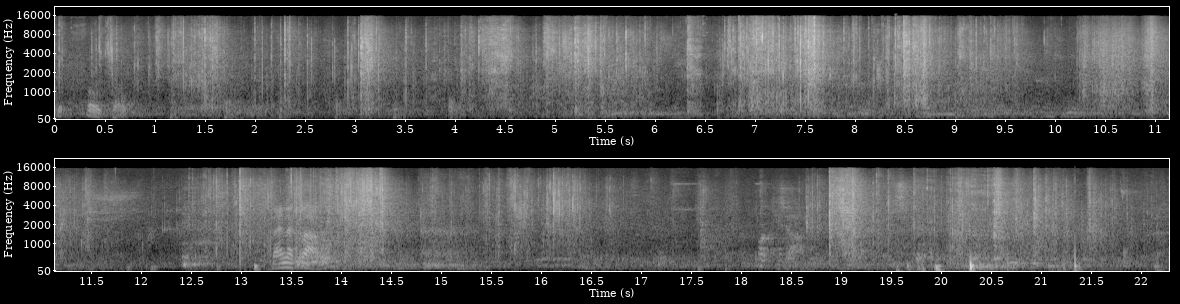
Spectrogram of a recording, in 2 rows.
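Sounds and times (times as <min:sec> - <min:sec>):
paper crinkling as a package is unwrapped: 0:00.3 - 0:11.6, 0:12.2 - 0:14.7, 0:15.3 - 0:16.9, 0:18.5 - 0:22.2
speech: 0:13.4 - 0:14.1.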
